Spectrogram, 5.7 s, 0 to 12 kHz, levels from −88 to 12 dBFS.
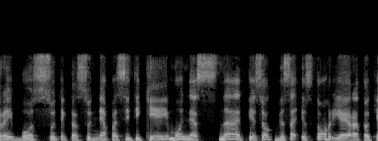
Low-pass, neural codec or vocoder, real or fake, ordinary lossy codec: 7.2 kHz; none; real; MP3, 64 kbps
